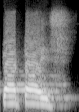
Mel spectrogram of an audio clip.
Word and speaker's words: tortoise: So the word T-O-R-T-O-I-S-E is pronounced either you can pronounce it as a tortoise. Tortoise, or you can pronounce as tortoise.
